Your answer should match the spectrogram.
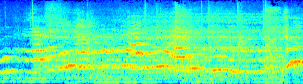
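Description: A cappella gospel choir singing in harmony, with no instruments, holding long notes that slide slowly from pitch to pitch over a low sustained part.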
